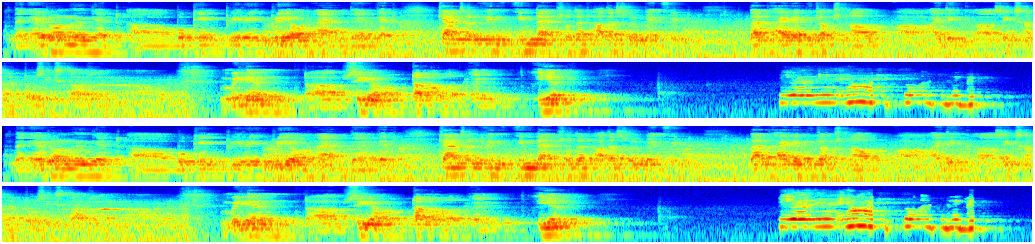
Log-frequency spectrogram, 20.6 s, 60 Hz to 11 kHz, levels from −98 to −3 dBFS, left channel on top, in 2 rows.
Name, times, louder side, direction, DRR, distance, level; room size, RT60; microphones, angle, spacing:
voice 1, 0.0-6.8 7.4-15.4 15.6-16.1, equal, 70° left, 5.7 m, -26 dB
sound 1, 2.6-12.2, right 1 dB, 35° right, 2.6 m, -35 dB
voice 2, 18.1-20.0, right 6 dB, 80° right, 0.5 m, -23 dB
13.0 x 11.5 x 5.1 m
head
